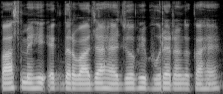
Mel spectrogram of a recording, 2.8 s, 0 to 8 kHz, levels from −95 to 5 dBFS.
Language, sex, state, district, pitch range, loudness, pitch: Hindi, male, Jharkhand, Palamu, 115-125 Hz, -19 LUFS, 120 Hz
